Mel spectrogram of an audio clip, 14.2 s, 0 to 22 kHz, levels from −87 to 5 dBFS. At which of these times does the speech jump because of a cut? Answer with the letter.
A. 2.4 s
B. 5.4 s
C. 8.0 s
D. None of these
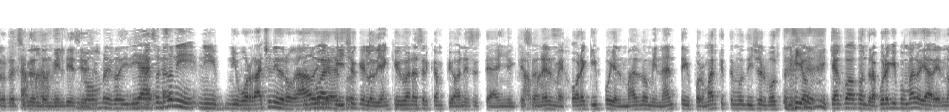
A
